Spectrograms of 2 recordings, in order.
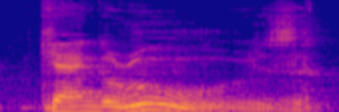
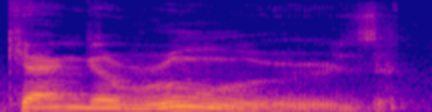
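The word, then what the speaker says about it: kangaroos: ですから、今日は複数形でいこうと思いますが、これね、最初の音がミャーのとキャーンなんですね。キャングルーズ、ルーのところになんとアクセントがあるんです。だからカンガルーじゃなくてキャンガルーズ、ね、ルーって引っ張って、そこにウー、ね、そこにアクセントで、最後はズ、 Z の音になります。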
